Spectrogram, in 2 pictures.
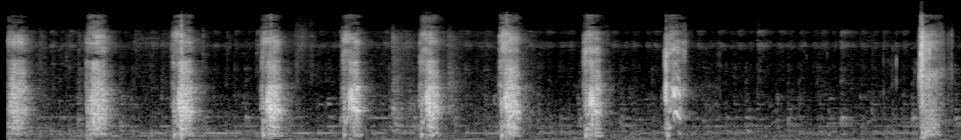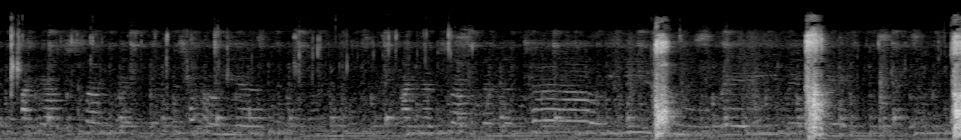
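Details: Dog Sarge's recurring cough, a milder episode of bouts said to be four times worse and lasting two hours: a run of about nine harsh, evenly spaced coughs, then a few more after a pause.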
